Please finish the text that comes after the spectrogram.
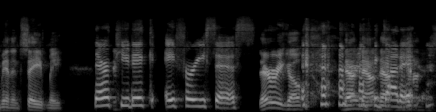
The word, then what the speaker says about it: apheresis: So Yvette was so wonderful to talk about the new therapy, which obviously, I practiced pronouncing that word and failed. So Yvette came in and saved me. Therapeutic apheresis.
